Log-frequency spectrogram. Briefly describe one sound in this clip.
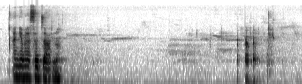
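A young woman sips and swallows wine.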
